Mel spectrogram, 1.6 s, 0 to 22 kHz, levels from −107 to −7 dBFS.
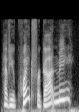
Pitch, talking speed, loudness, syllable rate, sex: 245 Hz, 190 wpm, -18 LUFS, 5.8 syllables/s, female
